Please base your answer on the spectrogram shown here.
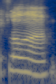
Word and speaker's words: Florent: If Sandra you want to be Florent. French, you can say Florent, but I don't use the French pronunciation of my last name, unfortunately.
